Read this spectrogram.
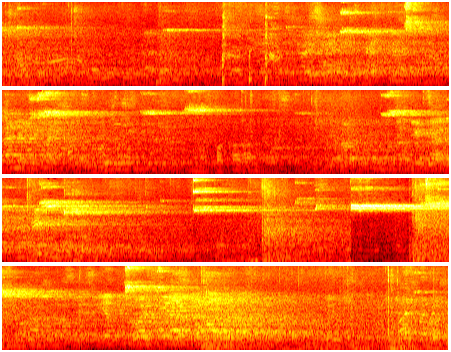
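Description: Sneakers squeak sharply on a hard indoor floor.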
